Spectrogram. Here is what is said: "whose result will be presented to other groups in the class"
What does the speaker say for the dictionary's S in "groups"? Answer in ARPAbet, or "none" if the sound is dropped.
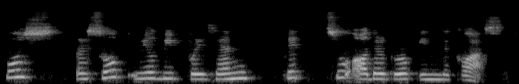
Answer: none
